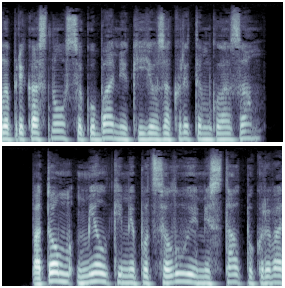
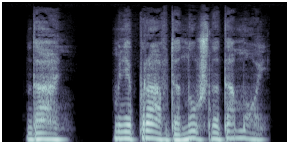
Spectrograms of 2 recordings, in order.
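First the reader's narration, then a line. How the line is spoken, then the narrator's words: Whispered. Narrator (Russian): прошептала Ивка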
